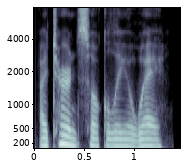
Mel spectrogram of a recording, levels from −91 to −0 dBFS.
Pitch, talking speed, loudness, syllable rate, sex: 145 Hz, 165 wpm, -19 LUFS, 6.5 syllables/s, female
